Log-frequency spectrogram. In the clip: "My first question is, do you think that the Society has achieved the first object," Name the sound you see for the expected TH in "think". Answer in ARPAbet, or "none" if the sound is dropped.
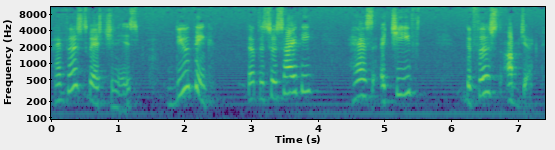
TH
